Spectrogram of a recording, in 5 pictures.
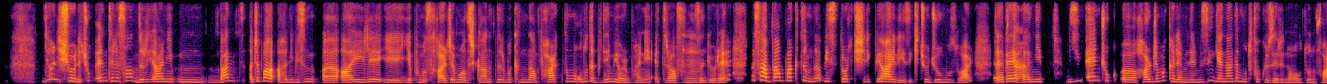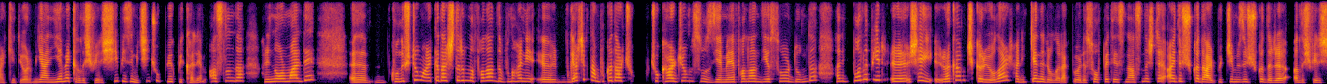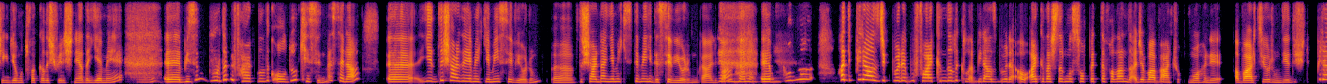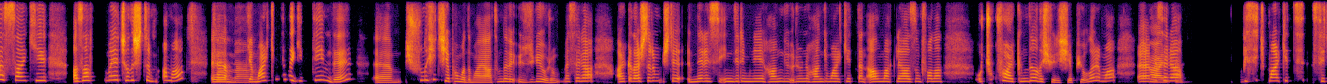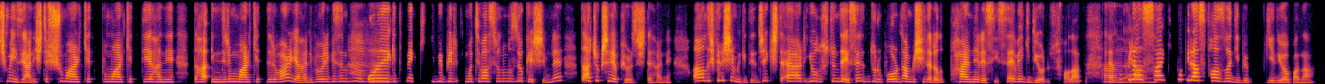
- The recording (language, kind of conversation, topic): Turkish, advice, Bütçemi ve tasarruf alışkanlıklarımı nasıl geliştirebilirim ve israfı nasıl önleyebilirim?
- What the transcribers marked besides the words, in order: tapping; other background noise; chuckle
